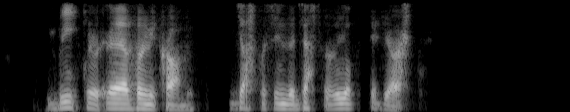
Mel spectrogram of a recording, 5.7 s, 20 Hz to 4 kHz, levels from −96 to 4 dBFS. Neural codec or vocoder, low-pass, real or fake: codec, 16 kHz, 1 kbps, FunCodec, trained on Chinese and English, 50 frames a second; 3.6 kHz; fake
